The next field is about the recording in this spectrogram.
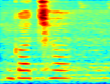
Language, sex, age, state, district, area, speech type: Odia, female, 18-30, Odisha, Rayagada, rural, read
